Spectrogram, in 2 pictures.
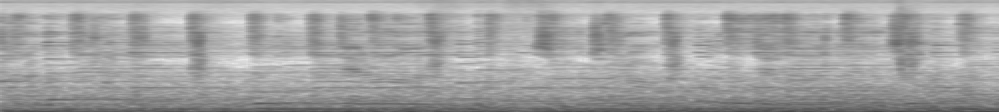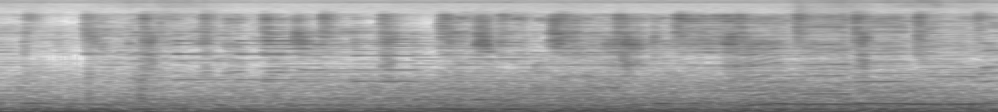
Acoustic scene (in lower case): car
